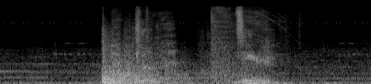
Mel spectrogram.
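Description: A heavy metal crate creaks and bangs open.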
